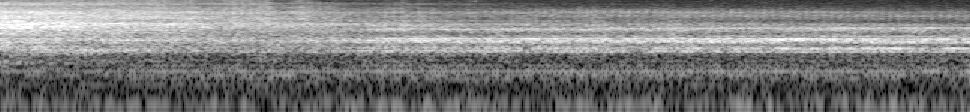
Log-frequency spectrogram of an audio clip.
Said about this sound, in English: All right, so we're ready to switch on. Let's hear what it sounds like. Yeah, you ready? I'll just switch the vacuum pump on to take the air out, so you'll hear that starting to run. Here we go.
